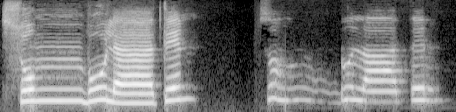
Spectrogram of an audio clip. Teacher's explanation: noon sakin is replaced by the meme, and we're pausing 2 seconds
